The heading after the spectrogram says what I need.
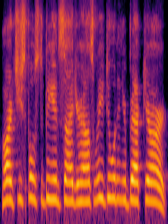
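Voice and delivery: high, loud mock call-out; nosy cyclist. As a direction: shout across the yard at him. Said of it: "Some guy riding his bicycle says".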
